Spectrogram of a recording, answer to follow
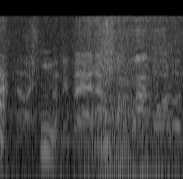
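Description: A low, steady engine rumble under quiet, indistinct talk.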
